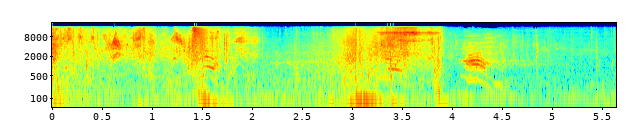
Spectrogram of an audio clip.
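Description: Film action soundtrack: dramatic score under heavy impacts and thuds, with short strained cries from the fighters about one and a half, three and a half and four seconds in. It grows quieter near the end.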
